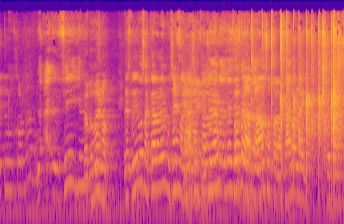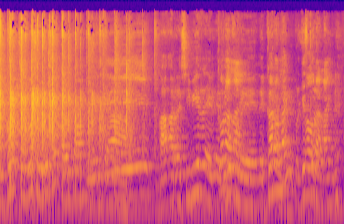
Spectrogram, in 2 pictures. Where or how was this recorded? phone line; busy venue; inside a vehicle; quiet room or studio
busy venue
